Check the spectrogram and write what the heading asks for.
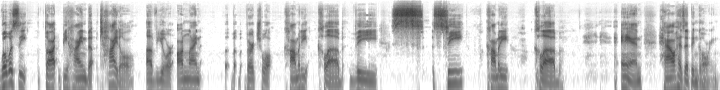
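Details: Stuttering in a podcast host who stutters and describes having a speech impediment; stuttering.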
